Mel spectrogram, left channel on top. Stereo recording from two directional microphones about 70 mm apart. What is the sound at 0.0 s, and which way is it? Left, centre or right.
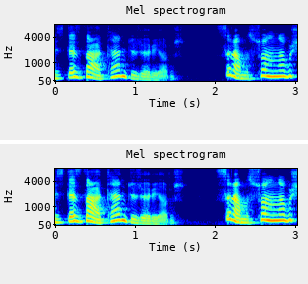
A woman's voice, right.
